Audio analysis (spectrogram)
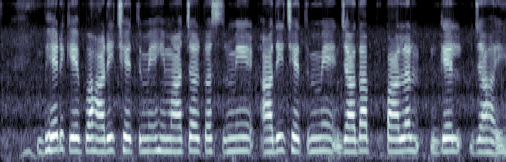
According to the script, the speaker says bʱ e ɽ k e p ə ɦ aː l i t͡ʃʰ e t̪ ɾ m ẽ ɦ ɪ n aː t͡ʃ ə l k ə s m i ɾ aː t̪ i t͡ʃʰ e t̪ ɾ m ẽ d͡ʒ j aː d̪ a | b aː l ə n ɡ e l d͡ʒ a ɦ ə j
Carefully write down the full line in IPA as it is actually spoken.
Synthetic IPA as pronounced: bʱ e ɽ k e p ə ɦ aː ɾ i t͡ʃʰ e t̪ ɾ m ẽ ɦ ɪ m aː t͡ʃ ə l k ə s m i ɾ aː d̪ i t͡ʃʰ e t̪ ɾ m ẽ d͡ʒ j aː d̪ a | p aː l ə n ɡ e l d͡ʒ a ɦ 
